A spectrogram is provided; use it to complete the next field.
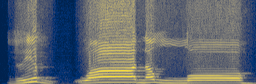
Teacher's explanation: را کو باریک پڑھیں گے، ضاد کو موٹا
